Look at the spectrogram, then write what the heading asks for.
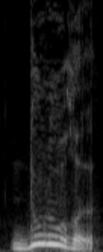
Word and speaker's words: douloureux: Douloureux. Remember, final X not pronounced, so you get this OU together. Ou, douloureux. Douloureux.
